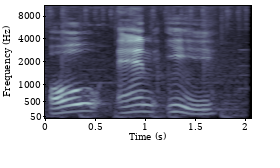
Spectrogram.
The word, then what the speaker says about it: one: But when we have O, N, E, we make the sound one.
